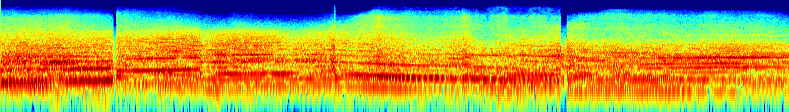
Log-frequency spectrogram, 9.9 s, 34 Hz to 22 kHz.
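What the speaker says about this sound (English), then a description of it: "the race just kicked off at Grand Valley Speedway short track" Race cars launching at the start of a short-track race at Grand Valley Speedway in a video game, led by a 1997 Mitsubishi twin turbo, a loud layered engine roar with rising revs and gear-shift breaks, no talk.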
